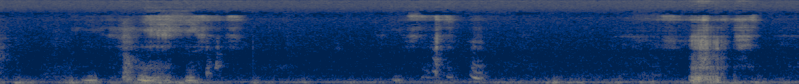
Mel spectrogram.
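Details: English bulldog puppy asleep and dreaming, breathing in soft wheezy snores and snorts, louder bursts near the start, middle and end with quiet low rumble between.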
